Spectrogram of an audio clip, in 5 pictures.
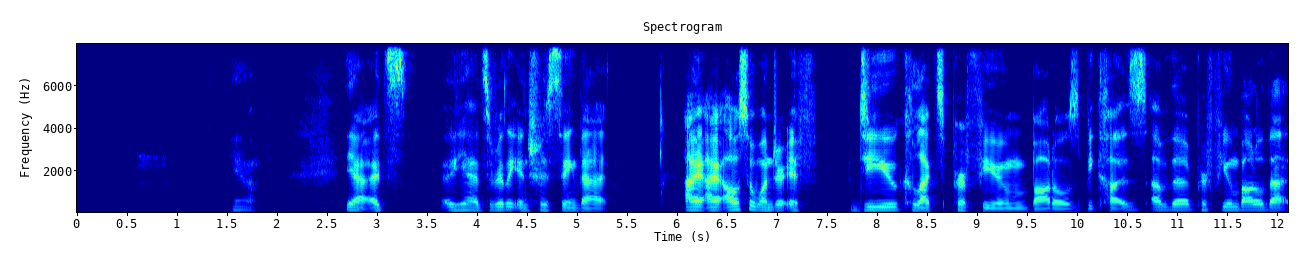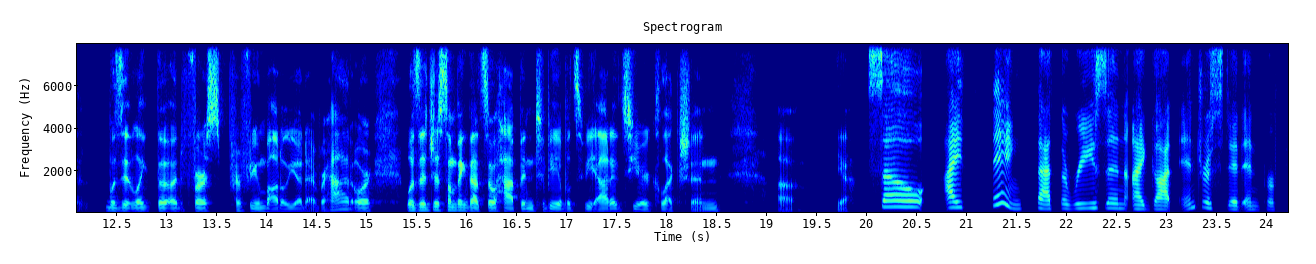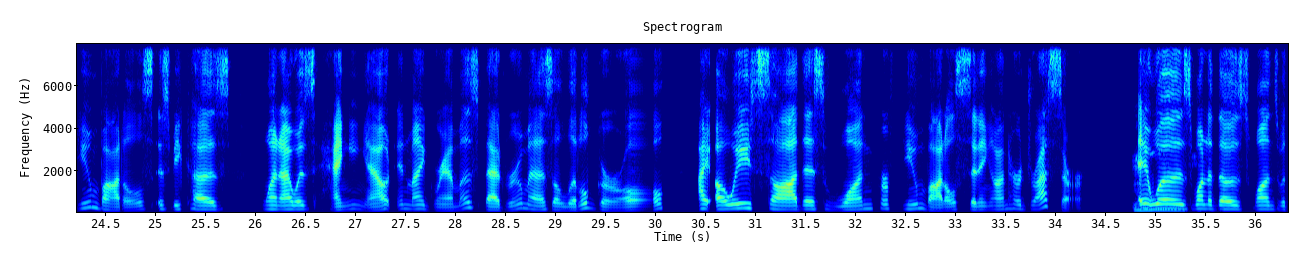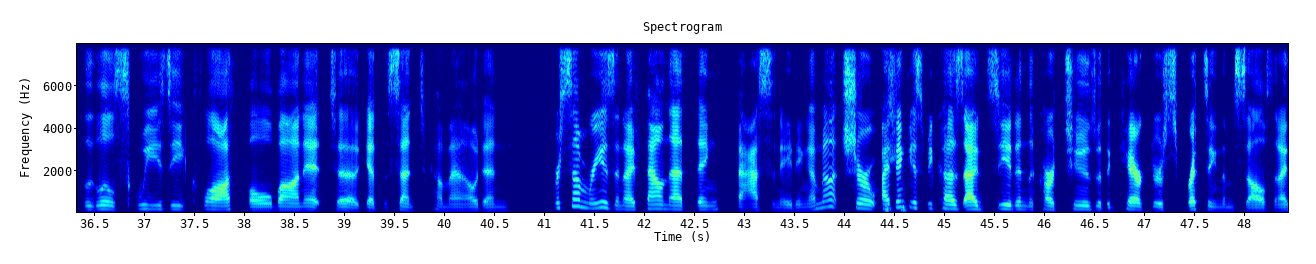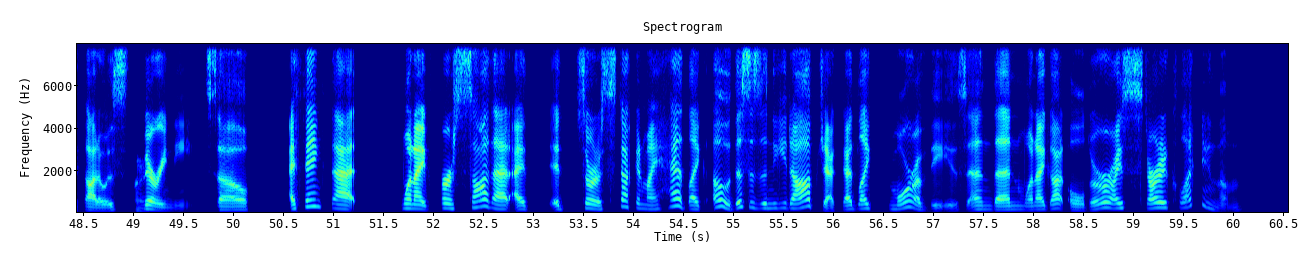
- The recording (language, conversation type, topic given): English, unstructured, What role do memories play in coping with loss?
- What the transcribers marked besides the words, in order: other background noise; tapping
